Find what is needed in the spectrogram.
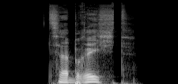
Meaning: third-person singular present of zerbrechen
- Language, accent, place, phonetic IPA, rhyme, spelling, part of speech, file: German, Germany, Berlin, [t͡sɛɐ̯ˈbʁɪçt], -ɪçt, zerbricht, verb, De-zerbricht.ogg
